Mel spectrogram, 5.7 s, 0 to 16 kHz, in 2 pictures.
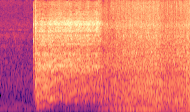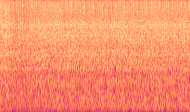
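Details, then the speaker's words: Kohler 7000 W RV generator in a GM PD4106 bus conversion, revived after Seafoam in the fuel, carburetor not yet cleaned: starter cranks briefly, catches at once, settles to a steady even hum at 1800 rpm, no misses or surging; healthy. "all right sounds good looks good good old crawler 1800 rpm"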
